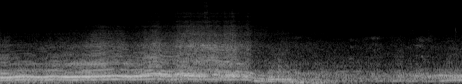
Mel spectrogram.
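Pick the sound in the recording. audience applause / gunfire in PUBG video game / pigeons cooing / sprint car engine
sprint car engine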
